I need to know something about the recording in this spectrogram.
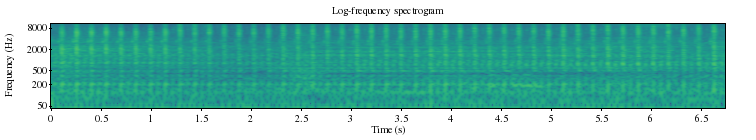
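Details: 2007 Dodge Charger 3.5 engine: sharp, even ticking about three a second over rough running; top-end knock suspected, and the transmission runs as if low on fluid.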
